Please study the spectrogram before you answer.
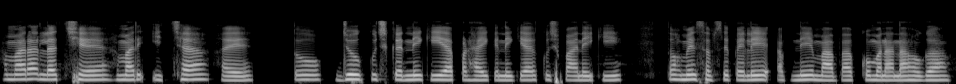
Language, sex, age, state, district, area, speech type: Hindi, female, 30-45, Uttar Pradesh, Bhadohi, rural, spontaneous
